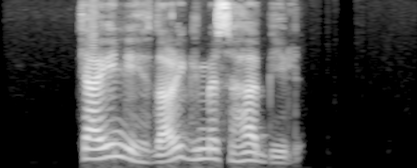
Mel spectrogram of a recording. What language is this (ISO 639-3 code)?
kab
